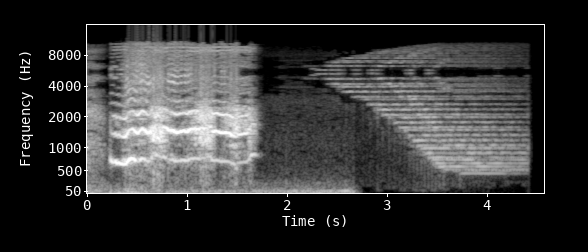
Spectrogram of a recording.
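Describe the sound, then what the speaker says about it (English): A girl lets out a loud, drawn-out scream lasting over a second, followed by a fainter descending whistling tone fading out, in a spooky haunted-house children's story. "Angelina screamed loudly."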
